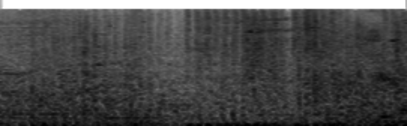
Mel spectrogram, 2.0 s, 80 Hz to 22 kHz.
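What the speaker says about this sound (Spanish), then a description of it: "¡Estos disparos detectados!" Dense, continuous gunfire and booms from the Gears of War 4 campaign pound away loudly and steadily throughout, a thick wall of shooting with no pauses.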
